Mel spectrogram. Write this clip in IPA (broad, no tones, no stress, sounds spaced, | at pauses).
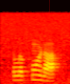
l ɤ k õ ɳ a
